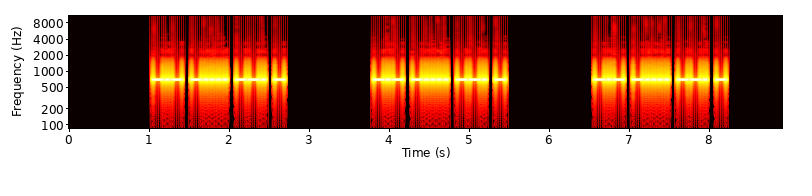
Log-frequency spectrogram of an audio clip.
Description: Morse code, heard as a keyed tone, about 30 wpm, 700 Hz. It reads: K6GT K6GT K6GT
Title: Easy Call Signs Repeated 3x - 30wpm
